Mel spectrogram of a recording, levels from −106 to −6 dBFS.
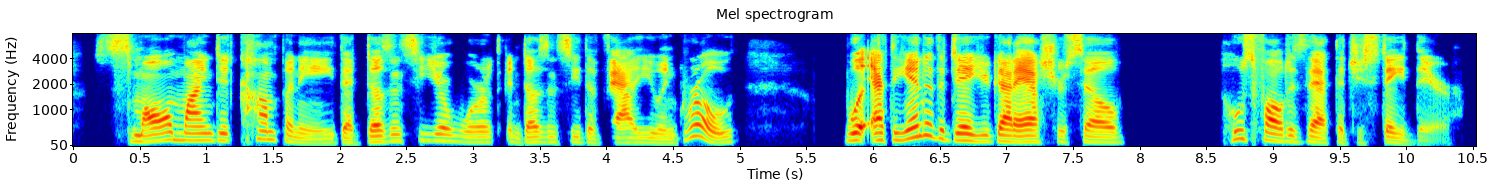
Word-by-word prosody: small-minded 185 +3 0
company 130 - -6
that 100 - -6
doesn't 150 +3 -2
see 180 - -2
your 175 -1 -5
worth 135 -3 -10
and 140 -5 -7
doesn't 135 0 -5
see 135 - -2
the 120 - -13
value 125 -1 0
in 115 +1 -7
growth, 145 - -4 0.8
well, 185 0 +6
at 190 0 +8
the 195 +4 0
end 285 +4 +4
of 305 - -4
the 225 - -5
day, 185 -1 +4
you 160 -1 -2
gotta 155 -2 +6
ask 150 0 +6
yourself, 135 -1 -1 0.8
whose 220 +4 +1
fault 175 -5 +1
is 145 -4 -5
that 120 - +1
that - - -6
you - - -8
stayed - - -1
there? - - -8
155 Hz, 190 wpm, -23 LUFS, 135-185 Hz, 0.8 s, at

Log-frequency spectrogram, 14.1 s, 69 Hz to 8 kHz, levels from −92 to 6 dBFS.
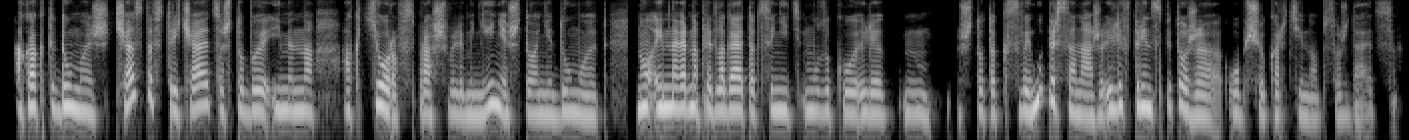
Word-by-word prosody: А - - +4
как 215 -1 +4
ты - - -4
думаешь, 190 -5 +1
часто 295 +5 +3
встречается, 200 - +1
чтобы 185 +1 0
именно 190 -2 -1 0.3
актеров 190 -3 +2
спрашивали 175 -1 -2
мнение, 165 +7 +1
что 175 +1 -2
они 170 -1 -3
думают? 165 -1 -4 0.3
Но, 210 +1 +3
им, 210 - +6
наверно, 210 0 +5
предлагают 190 -1 +3
оценить 185 -1 -3
музыку 185 -2 -4
или, 170 0 -2 0.2
м, 170 -3 -8 0.3
что-то 180 -1 -4
к 170 - -8
своему 190 +8 +2
персонажу, 170 - +1
или 195 +5 +1
в - - -10
принципе 215 0 +1
тоже 165 -8 -1
общую 175 -1 -1
картину 160 -2 -7
обсуждается? 155 +1 -12
185 Hz, 140 wpm, -23 LUFS, 170-205 Hz, 0.3 s, им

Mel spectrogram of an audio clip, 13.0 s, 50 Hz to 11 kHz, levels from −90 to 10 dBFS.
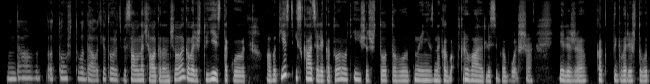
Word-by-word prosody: Н-да, 220 +2 -4
вот 220 -1 -11
о - - -6
том, 215 +2 -4
что 210 - -15
вот 195 -2 -3
да 175 -4 -4
вот, 155 0 -9
я 185 - -5
тоже 180 -3 -4
тебе 160 0 -12
с - - -3
самого 165 +1 +1
начала, 165 -3 +1
когда 140 -2 -3
начала 175 - +2
говорить, 175 -8 +3
что 175 - -5
есть 175 -1 +6
такой 155 -2 0
вот, 145 0 -3 0.4
а, 155 - +1
вот 165 +1 -1
есть 320 +5 +5
искатели, 195 -7 +5
которые 170 +6 +1
вот 175 - -3
ищут 175 -4 0
что-то 155 -1 -2
вот, 150 0 -2
ну, 175 - +1
я 155 - +1
не 155 0 +1
знаю, 155 -1 -1
как 160 -2 +1
бы - - -2
открывают 160 -6 0
для 145 -1 -2
себя 145 0 -3
больше. 145 +1 -5 0.5
Или 150 -2 +3
же, 145 0 -1 0.2
как 165 -2 -1
ты 170 - 0
говоришь, 150 -1 0
что 150 - -4
вот 150 +1 -2
160 Hz, 215 wpm, -30 LUFS, 150-185 Hz, 0.5 s, есть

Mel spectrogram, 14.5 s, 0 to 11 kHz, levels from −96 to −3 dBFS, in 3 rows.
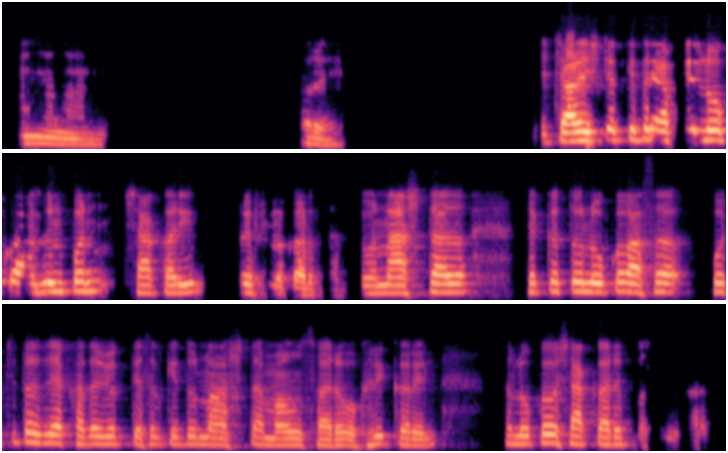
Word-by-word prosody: हं. 130 -6 -4 1.3
खरं 135 -4 -4
आहे. 115 0 -15 1.3
ते - - -8
40% 205 +3 +8
तरी 235 - +5
आपले 215 +2 +1
लोक 220 -1 +4
अजूनपण 205 +2 +2 0.2
शाकाहारी 180 0 0 0.3
प्रिफर 185 -1 -4
करतात. 135 -3 -3
किंवा 170 +7 -8
नाश्ता 175 +2 +2 0.6
शक्यतो 210 +2 0
लोक 200 0 +3
असं 195 0 +3 0.3
क्वचितच 205 0 -1
एखादा 180 -2 -3
व्यक्ती 175 0 -6
असेल, 170 -1 -8
की 175 - -5
तो 175 - -4
नाश्ता 155 +3 -6
मांसाहार 145 -1 -3
वगैरे 150 +6 -4
करेल. 145 -1 -4 0.5
तर 180 - -7
लोक 180 +2 -2
शाकाहारी 170 -2 -1
पसंद - - -21
कर - - -20
180 Hz, 135 wpm, -21 LUFS, 155-200 Hz, 1.3 s, 40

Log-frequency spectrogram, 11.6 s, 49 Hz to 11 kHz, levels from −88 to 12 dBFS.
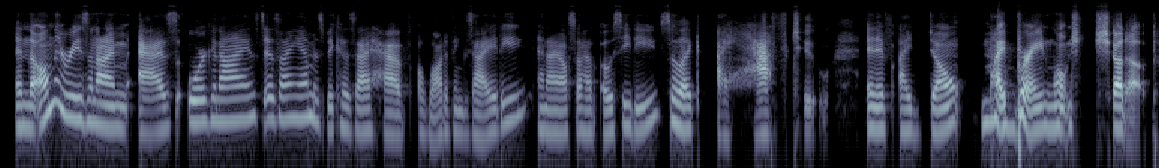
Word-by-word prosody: And 185 0 -3
the - - +6
only 365 -1 +4
reason 235 -4 -1
I'm 185 -2 +3
as 160 +3 +1
organized 225 +2 -2
as 235 +1 -4
I 240 0 -2
am 245 +1 -4
is 215 - -12
because 170 0 -9
I 160 0 0
have 145 -4 -2
a - - -10
lot 145 +1 -7
of - - -20
anxiety 160 - -7
and 165 -2 -7
I 155 0 -3
also 160 +2 -6
have 155 -1 -9
OCD, 180 - -7
so, 230 -6 -4
like, 175 -1 0 0.2
I - - -6 0.2
have - - +5 0.2
to, 420 -1 -9 0.5
and 180 - 0
if 175 -1 -4
I 160 0 -5
don't, 170 +6 +2 0.2
my 210 -5 +7
brain 175 0 +5
won't 185 0 -1
shut 180 -1 +7
up. - - -1
180 Hz, 190 wpm, -24 LUFS, 160-225 Hz, 0.5 s, my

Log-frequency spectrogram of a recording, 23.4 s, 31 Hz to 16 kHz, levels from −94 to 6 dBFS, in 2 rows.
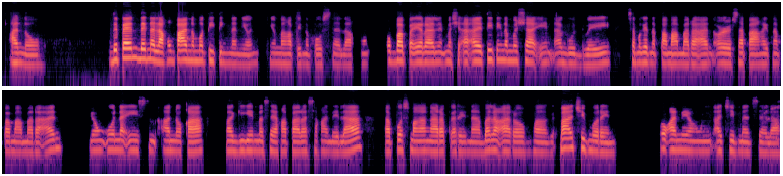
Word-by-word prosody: Ano, 160 -4 -1 1.0
depende 250 +2 +8
na 230 -2 +5
lang 200 -1 +8
kung 215 - -3
paano 220 0 +9
mo 215 0 -1
titingnan 185 -4 -5
yun 165 0 -7 0.2
yung 185 -1 -11
mga 175 -1 -4
pinopost 165 0 -9
nila 160 -2 -6
kung 175 0 -13 0.4
papairalin 195 -1 +5
mo 200 - -6
siya 200 +1 -3
a - - +3
ay 205 - +6
titingnan 225 -1 -1
mo 210 -1 -3
siya 200 -1 +3
in 185 +1 -10
a 190 - -3
good 180 -2 -7
way 165 +4 -3 0.2
sa 200 - -5
magandang 190 -2 -2
pamamaraan 170 -1 0
or 180 -1 0
sa 185 +2 -1
pangit 170 0 -1
na 175 - -7
pamamaraan. 170 +3 -2 0.5
Yung 190 0 -4
una 200 -1 -1
is 190 0 -7 0.2
ano 185 -2 -3
ka 180 +1 +3 0.3
magiging 185 +1 -3
masaya 180 0 -3
ka 180 -1 -4
para 175 0 0
sa 180 +1 -12
kanila 175 +3 +1 0.4
tapos 195 +3 -2
mangangarap 185 -1 +1
ka 175 - -3
rin 175 -1 -8
na 170 0 -3
balang 190 +2 +1
araw 175 -1 0 0.2
ma 170 -1 -1 0.2
maa-achieve 220 0 +4
mo 185 -1 -2
rin 165 -1 -4 0.7
kung 210 -1 0
ano 195 -1 +2
yung 185 -1 -5 0.3
achievements 175 -2 -6
nila 160 -1 -4
180 Hz, 155 wpm, -25 LUFS, 175-195 Hz, 1.0 s, paano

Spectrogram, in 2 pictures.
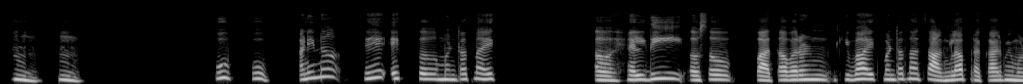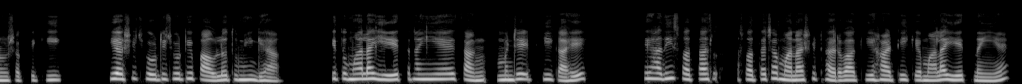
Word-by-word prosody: हं, 205 -6 +3 0.3
हं. 200 -6 +1 1.4
खूप-खूप 270 -5 -3 0.3
आणि 245 +5 +1
ना 355 +3 -1 0.3
ते 280 +3 +2 0.2
एक 275 -1 -6
म्हणतात 240 -1 +1
ना 260 - +2
1 245 0 0 1.0
अ, - - +1 0.3
हेल्दी 240 +5 +3
असं 215 +2 +1 0.3
वातावरण 210 +4 +4 0.2
किंवा 235 +2 +4
एक 240 -1 +1
म्हणतात 230 +2 -1
ना, 260 -1 +1
चांगला 215 -2 +3
प्रकार 195 0 -1
मी 215 - +3
म्हणू 190 -2 +3
शकते 185 +1 -9
की 205 +1 -3 0.5
ही 260 - +3
अशी 255 +2 +1
छोटी-छोटी 245 +2 -1
पावलं 195 -1 +2
तुम्ही 215 0 +3
घ्या 180 -3 0 0.5
की 260 - -4
तुम्हाला 250 +1 +4
येत 225 +1 +2
नाही 245 0 +3
आहे 250 +1 +2
चांग 205 -5 0
म्हणजे 210 +4 +2
ठीक 230 -2 -7
आहे. 185 +6 +2 0.6
ते 275 - -1
आधी 260 +2 +2
स्वत 245 -4 -3 0.4
स्वतःच्या 235 +5 -2
मनाशी 210 +1 +2
ठरवा 200 -2 +1
की 220 - -2
हा 215 - +3
ठीक 220 -2 -3
आहे - - 0
मला 190 +3 +2
येत 210 -2 +3
नाही 170 -1 0
आहे. 225 +7 -3
225 Hz, 155 wpm, -21 LUFS, 205-245 Hz, 1.4 s, वातावरण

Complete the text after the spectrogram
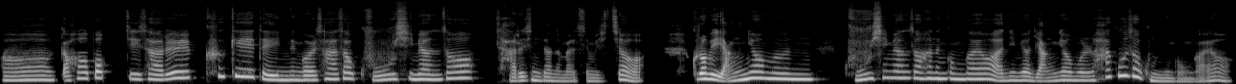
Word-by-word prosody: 아. 200 +2 -1
그러니까 190 - -3
허벅지 280 -2 -2
살을 265 +7 +1
크게 365 -2 +1
돼 225 -8 +3
있는 205 0 +1
걸 205 0 +1
사서 255 +3 0
구우시면서 235 +7 0 0.2
자르신다는 175 -2 -4
말씀이시죠. 150 +4 -5 0.5
그러면 255 -5 +6
양념은 245 - +4 0.3
구우시면서 290 +6 -2
하는 270 -1 +2
건가요, 250 -1 +2
아니면 185 -1 -2
양념을 185 +4 -2
하고서 360 - +1
굽는 150 - -6
건가요? 160 +5 -7
235 Hz, 305 characters per minute, -23 LUFS, 190-275 Hz, 0.5 s, 그러면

